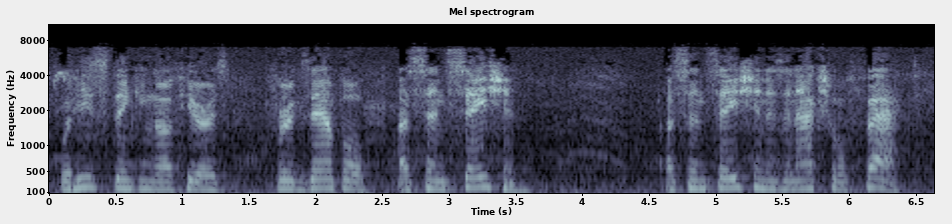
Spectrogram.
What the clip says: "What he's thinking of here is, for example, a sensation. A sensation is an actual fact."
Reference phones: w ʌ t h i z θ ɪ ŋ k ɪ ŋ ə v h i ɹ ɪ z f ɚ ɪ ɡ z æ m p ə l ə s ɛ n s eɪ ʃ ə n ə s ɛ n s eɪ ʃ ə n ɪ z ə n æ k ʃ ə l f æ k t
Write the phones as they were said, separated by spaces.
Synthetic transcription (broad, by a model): w ʌ t h i z θ ɪ ŋ k ɪ ŋ ə v h i ɹ ɪ z f ɚ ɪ ɡ z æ m p l ə s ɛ n s eɪ ʃ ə n ə s ɛ n s eɪ ʃ ə n ɪ z ə n æ k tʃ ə l f æ k t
